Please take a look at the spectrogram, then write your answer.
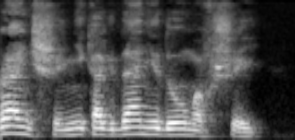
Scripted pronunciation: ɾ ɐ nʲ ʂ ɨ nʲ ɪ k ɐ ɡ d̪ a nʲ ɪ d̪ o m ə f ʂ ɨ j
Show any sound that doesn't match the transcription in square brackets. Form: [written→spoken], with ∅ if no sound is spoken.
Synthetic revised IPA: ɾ [ɐ→a] nʲ ʂ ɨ nʲ ɪ k ɐ ɡ d̪ a nʲ ɪ d̪ [o→u] m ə f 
